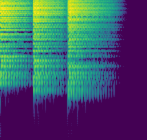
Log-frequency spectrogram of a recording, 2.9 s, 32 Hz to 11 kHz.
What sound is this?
Jingle Lose 01
An 8-bit losing jingle sound to be used in old school games. Useful for when running out of time, dying and failing to complete objectives.
8bit, Jingle, SFX, Old-School, Lose, Game, Video-Game, 8-bit, Death, Nostalgic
